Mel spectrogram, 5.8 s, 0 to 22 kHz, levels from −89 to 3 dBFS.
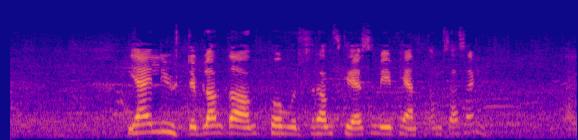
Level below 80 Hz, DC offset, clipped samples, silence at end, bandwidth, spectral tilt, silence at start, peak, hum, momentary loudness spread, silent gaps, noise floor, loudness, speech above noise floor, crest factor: -80 dBFS; under 0.1%; under 0.1%; 0 s; 9.4 kHz; -4 dB/octave; 0.15 s; -4 dBFS; none; 15 LU; none; -49 dBFS; -23 LUFS; 25 dB; 22 dB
